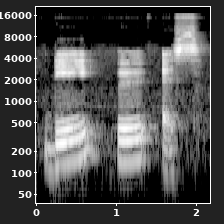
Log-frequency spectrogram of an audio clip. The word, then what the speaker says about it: des: des d donc on dit quoi d ça s'écrit d e s d e s et ça se prononce d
